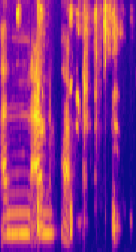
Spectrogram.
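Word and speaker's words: أنعمت: Yang betul kita baca dengan digabung semuanya tanpa ada jeda sedikit pun ya. Anamta.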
